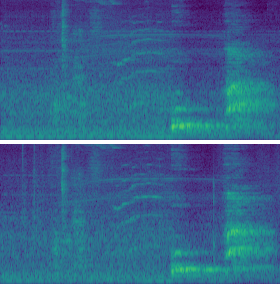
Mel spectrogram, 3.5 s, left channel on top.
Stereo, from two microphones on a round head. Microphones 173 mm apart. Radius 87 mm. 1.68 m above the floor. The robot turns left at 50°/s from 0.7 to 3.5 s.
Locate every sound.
0.6 s a squeak: 70° right, 2.0 m; by 2.0 s 135° right, 2.0 m
2.1 s a shout: 85° right, 1.3 m; by 3.4 s 150° right, 1.3 m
